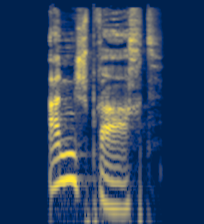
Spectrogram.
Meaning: second-person plural dependent preterite of ansprechen
- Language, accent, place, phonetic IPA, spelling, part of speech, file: German, Germany, Berlin, [ˈanˌʃpʁaːxt], anspracht, verb, De-anspracht.ogg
